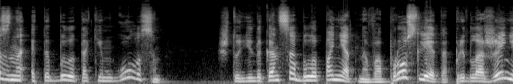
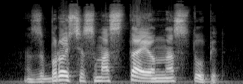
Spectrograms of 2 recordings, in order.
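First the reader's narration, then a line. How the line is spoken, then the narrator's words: Gloomy advice. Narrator (Russian): мрачно посоветовала розовая земнопони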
